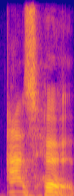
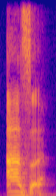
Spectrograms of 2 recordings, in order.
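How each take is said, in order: First: Both words are said fully, with the h sounded. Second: The h is dropped and the words run together. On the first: "This says as her, but I never say as her in normal conversation" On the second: "I'm more likely to say as a"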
